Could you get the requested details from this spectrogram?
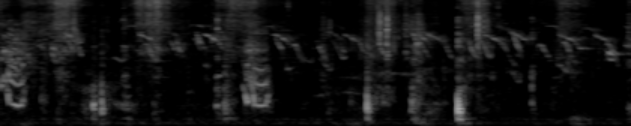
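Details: Grey francolin chicks calling while being fed: short, high chirps and piping notes come in quick bursts, mixed with some lower, broader clucking calls and faint background chatter.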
